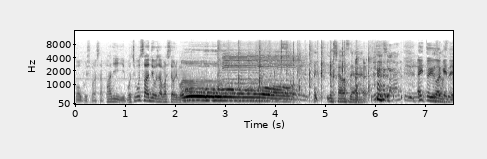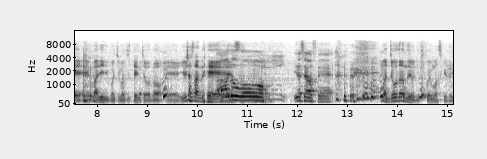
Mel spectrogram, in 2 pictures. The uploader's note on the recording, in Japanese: 今回は松山市大街道のプラススタイルにおじゃましての公開録音ですー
